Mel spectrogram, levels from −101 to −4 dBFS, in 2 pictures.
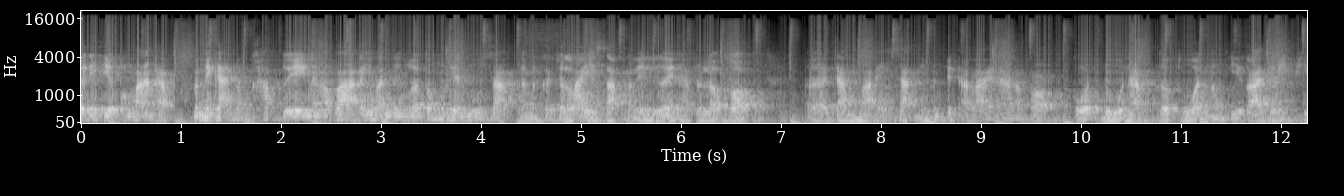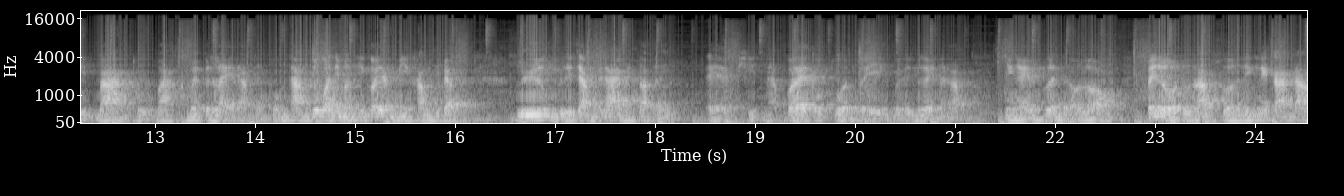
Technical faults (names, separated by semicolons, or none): block size mismatch (padded)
